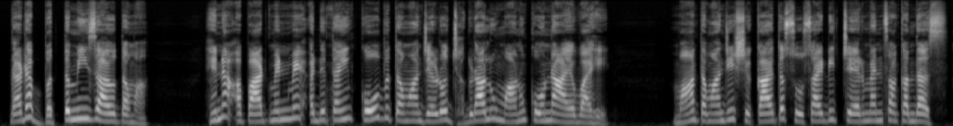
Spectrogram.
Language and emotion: Sindhi, angry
